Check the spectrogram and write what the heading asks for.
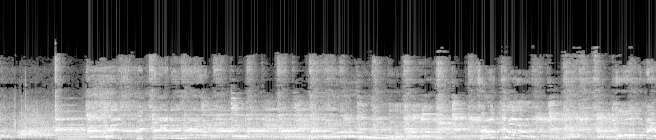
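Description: Live band music with guitar, the instruments coming in about a second in after a brief noisy stretch, with pitches gliding up and down over the chords.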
